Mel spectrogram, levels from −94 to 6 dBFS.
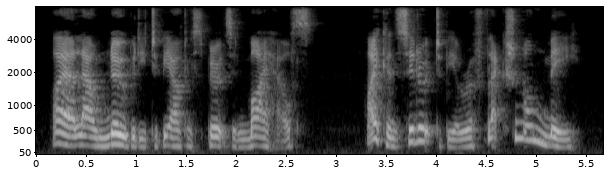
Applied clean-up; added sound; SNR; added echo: none; none; none; none.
